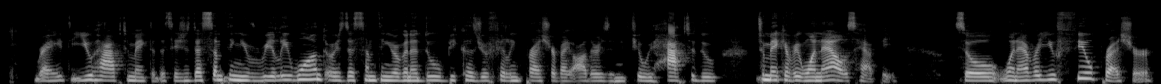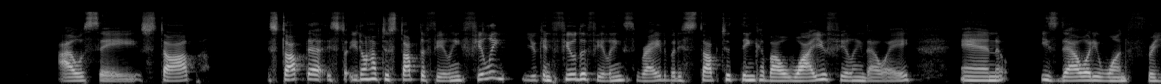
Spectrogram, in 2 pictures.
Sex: female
